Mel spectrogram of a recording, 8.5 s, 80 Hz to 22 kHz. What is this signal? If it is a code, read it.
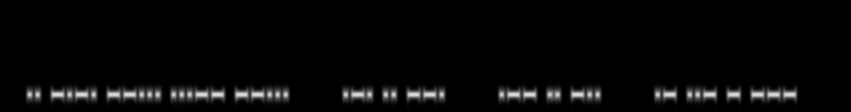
Morse code, heard as a keyed tone, about 30 wpm, 700 Hz. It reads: IC737 RIG WID AUTO
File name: UK MASTER QSOs TRAINING / 30WPM / UK MASTER QSOs 0007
